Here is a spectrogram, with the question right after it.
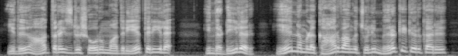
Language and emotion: Tamil, fearful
